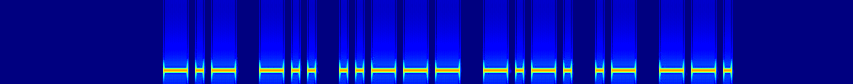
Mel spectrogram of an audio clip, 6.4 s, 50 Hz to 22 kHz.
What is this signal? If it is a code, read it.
Morse code, heard as a keyed tone, about 20 wpm, 700 Hz. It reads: KD2CAG
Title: USA Call Signs - 6 Characters - 6x Character Spacing - 20wpm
